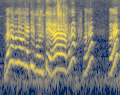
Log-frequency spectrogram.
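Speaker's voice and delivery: high, eager "look, look" as the bird talks; excited high. Real, not acted. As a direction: urge them to look, pitch jumping up.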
